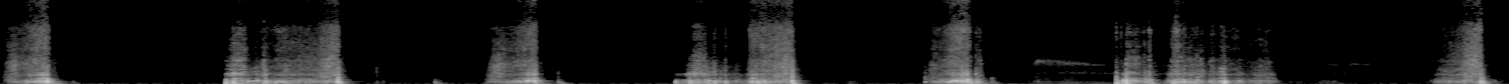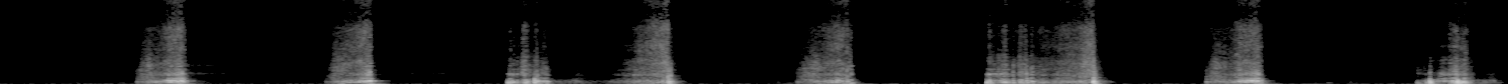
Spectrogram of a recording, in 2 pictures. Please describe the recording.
Sound effects > Objects / House appliances
OBJCont-Samsung Galaxy Smartphone Case, Box, Slide Nicholas Judy TDC
Box case sliding.
box, case, close, open, Phone-recording, slide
